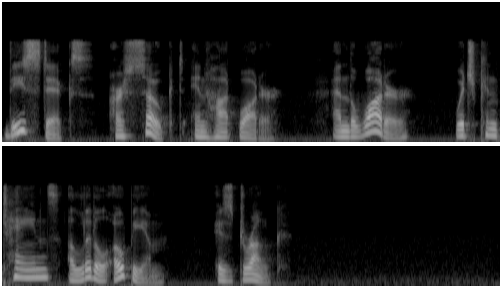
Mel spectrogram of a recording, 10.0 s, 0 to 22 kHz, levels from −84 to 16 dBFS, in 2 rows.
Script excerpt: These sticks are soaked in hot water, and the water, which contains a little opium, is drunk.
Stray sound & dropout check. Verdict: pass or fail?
pass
